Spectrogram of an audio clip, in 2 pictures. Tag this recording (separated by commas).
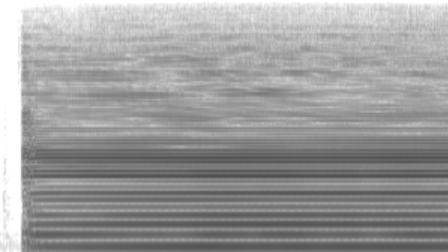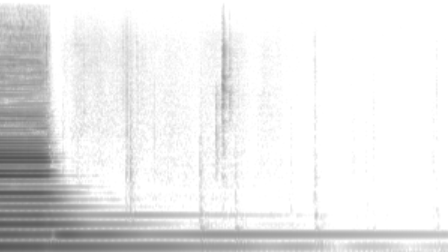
Bowed string instrument, Music, Musical instrument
